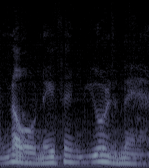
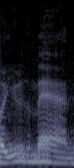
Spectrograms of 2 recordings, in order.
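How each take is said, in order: First: Lower, softer playful brush-off; a hushed, kidding return of praise; mock flattering reply. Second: Casual praise. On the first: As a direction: hand the compliment back, low and soft, as a joke. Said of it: "David probably turns around and is like". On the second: Pretend. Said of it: "You know how people go".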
